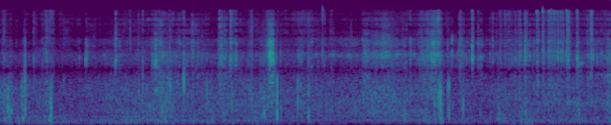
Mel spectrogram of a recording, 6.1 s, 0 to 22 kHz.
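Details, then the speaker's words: BMW 535i idling about a minute after start, smoking and running rich: uneven idle with irregular stumbles and shaking, under wind noise; suspected bad spark plugs and faulty O2 sensors, unconfirmed. "Let's look at that idle. It's erratic, the engine is shaking. It's rough idle."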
